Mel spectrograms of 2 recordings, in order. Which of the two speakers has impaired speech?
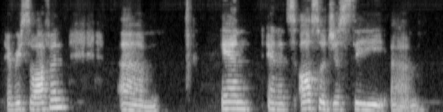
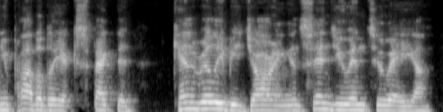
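The second: ALS; about two years since onset, mostly bedbound, can type; rapidly losing speech, breathing and eating problems, eye-gaze device ready.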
